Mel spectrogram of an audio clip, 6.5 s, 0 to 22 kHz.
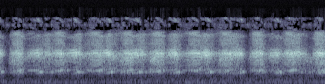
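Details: Storm-time frog chorus at Driver in Australia's Northern Territory on 13 December 2013, recorded on a phone: a continuous wall of overlapping rasping calls with loose, uneven pulsing and only brief dips in loudness.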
